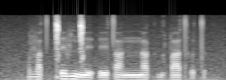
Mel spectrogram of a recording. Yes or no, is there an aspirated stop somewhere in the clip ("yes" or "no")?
yes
